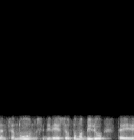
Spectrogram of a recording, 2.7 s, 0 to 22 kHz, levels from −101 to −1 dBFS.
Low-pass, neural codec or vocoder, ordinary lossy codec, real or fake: 3.6 kHz; none; Opus, 32 kbps; real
